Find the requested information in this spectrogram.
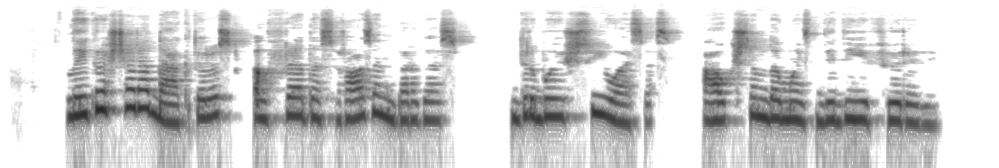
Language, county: Lithuanian, Kaunas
